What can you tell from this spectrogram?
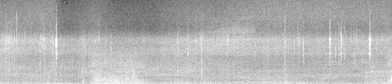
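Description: Wind buffeting the microphone over the low rumble of a mountain bike's tyres rolling on a gravel path, with scattered small clicks and rattles from the bike and loose stones.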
